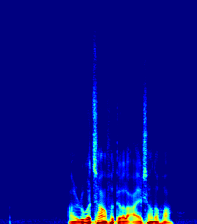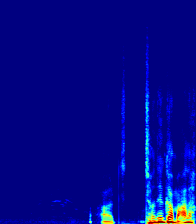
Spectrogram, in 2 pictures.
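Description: An elderly man speaks calmly through a clip-on microphone.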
